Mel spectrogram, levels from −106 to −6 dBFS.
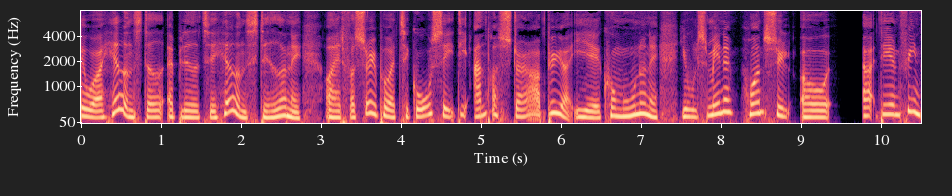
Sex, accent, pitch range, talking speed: female, native, 175-245 Hz, 155 wpm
